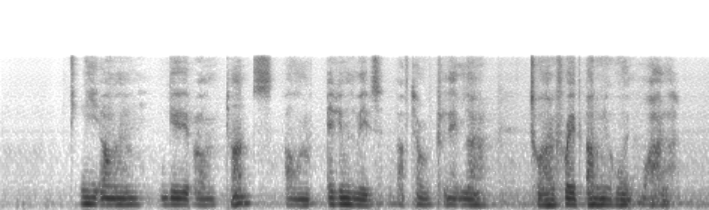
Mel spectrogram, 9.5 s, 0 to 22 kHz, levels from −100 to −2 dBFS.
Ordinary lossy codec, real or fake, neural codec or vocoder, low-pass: none; fake; codec, 16 kHz, 0.5 kbps, FunCodec, trained on Chinese and English, 25 frames a second; 7.2 kHz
